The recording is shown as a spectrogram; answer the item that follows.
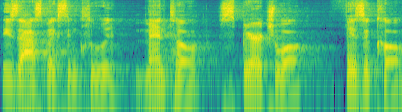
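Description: The pace is very slow. The intonation is lively. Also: man. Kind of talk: casual interview. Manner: animated, frequent interjections.

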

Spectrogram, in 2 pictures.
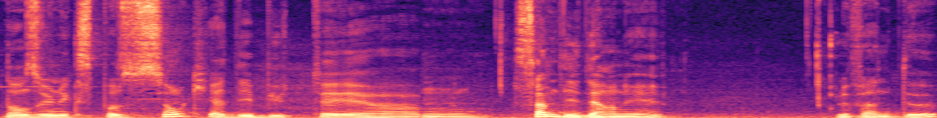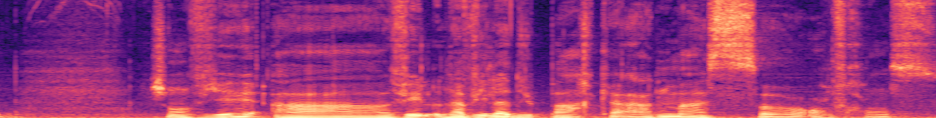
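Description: Speaking at a medium pitch, a man goes very slowly with long, frequent pauses. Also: ordinary pitch variation. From southern Morocco (Agadir, Tiznit). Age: 40s. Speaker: visual artist. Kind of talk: interview. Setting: in person. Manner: halting.

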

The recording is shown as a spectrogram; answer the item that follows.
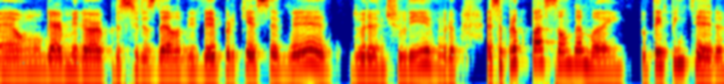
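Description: A woman with a dark, mellow tone and medium pitch speaks at a moderate pace with ordinary pitch variation and hardly any pauses. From Minas Gerais, Brazil. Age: 20s. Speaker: educator and student. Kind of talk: podcast conversation.

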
